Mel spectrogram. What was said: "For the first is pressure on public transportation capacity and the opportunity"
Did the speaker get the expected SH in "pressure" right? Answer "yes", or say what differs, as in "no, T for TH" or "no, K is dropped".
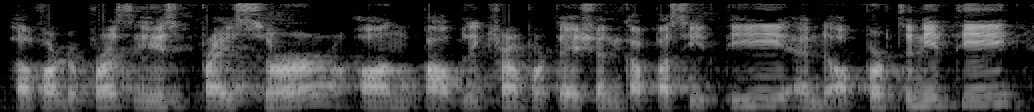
no, S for SH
